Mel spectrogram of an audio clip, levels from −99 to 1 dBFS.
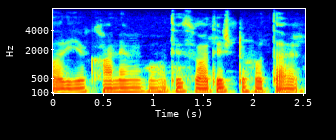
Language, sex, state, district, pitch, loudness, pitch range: Sadri, male, Chhattisgarh, Jashpur, 105 Hz, -19 LUFS, 100-110 Hz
